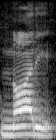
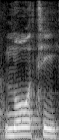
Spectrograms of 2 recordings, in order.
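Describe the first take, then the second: First: It has an American accent with a flapped T. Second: It has a British accent with a clear T.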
